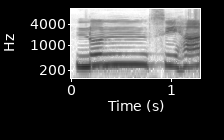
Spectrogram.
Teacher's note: نون ساکن کے بعد سین ہے یعنی حروف اخفا تو ہم غنہ کر کے پڑھیں گے اور ہا سینے سے ادا ہونے والی ہا ہے.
